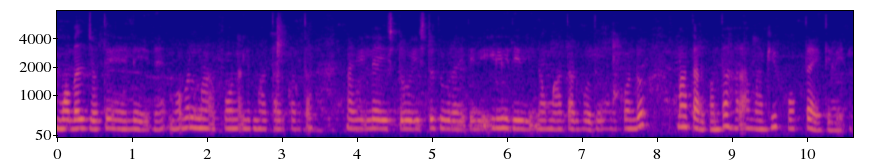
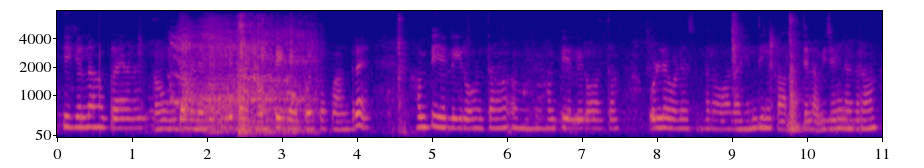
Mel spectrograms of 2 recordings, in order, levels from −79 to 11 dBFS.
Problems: background sounds at intervals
